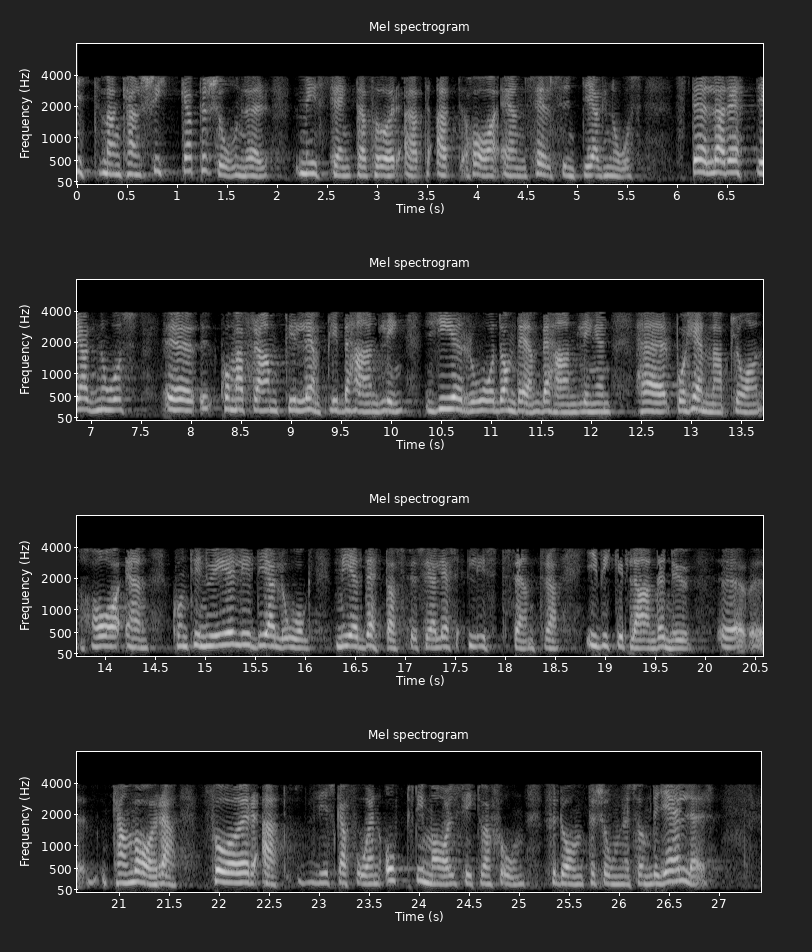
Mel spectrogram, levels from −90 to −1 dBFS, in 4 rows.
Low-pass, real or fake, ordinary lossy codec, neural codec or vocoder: 7.2 kHz; real; AAC, 16 kbps; none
